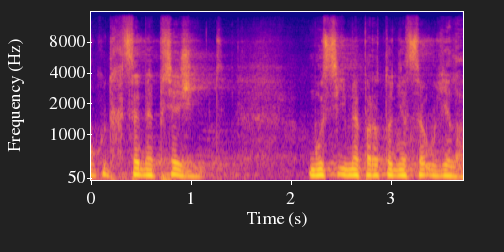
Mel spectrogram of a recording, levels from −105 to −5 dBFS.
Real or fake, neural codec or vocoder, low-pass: fake; vocoder, 44.1 kHz, 128 mel bands, Pupu-Vocoder; 14.4 kHz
